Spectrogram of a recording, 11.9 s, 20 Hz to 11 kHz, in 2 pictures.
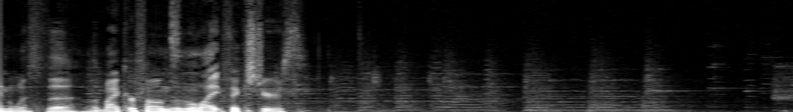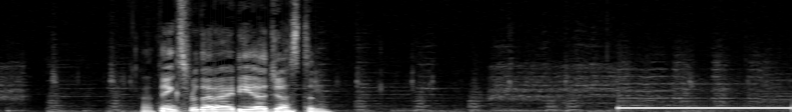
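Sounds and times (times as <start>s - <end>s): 
speech: 0.0s - 2.4s, 7.0s - 8.5s
steady telephone tone: 10.6s - 11.8s.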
